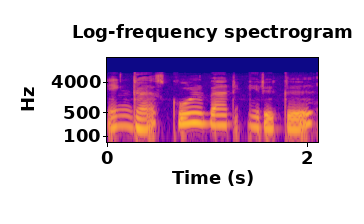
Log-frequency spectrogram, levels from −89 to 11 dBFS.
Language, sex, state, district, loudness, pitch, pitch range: Tamil, female, Tamil Nadu, Nilgiris, -13 LUFS, 200 Hz, 165-225 Hz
